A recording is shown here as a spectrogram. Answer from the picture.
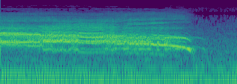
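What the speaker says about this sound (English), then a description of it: "Now that was a great scream." A woman screams long and loud in the video game What Remains of Edith Finch. The single sustained cry falls in pitch and cuts off after about two seconds.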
